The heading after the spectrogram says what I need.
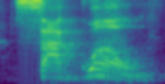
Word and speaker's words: saguão: Saguão. Saguão is like the lobby of the hotel. Saguão do hotel. It's like the lobby. Então, sa, uma sílaba. Guão, the other syllable. We do not separate them.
